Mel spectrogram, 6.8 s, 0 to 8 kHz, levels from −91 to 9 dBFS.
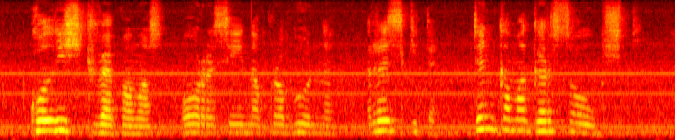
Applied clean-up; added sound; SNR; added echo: none; Engine; 12 dB; none.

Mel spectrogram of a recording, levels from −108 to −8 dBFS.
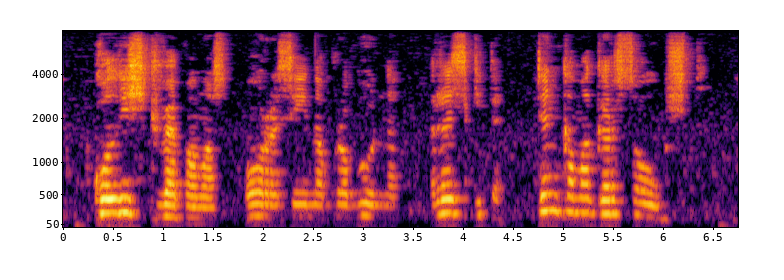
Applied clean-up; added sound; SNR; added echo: classical method Wiener filter.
